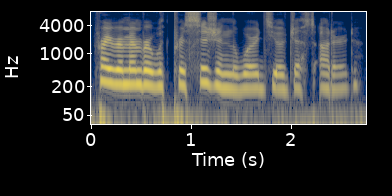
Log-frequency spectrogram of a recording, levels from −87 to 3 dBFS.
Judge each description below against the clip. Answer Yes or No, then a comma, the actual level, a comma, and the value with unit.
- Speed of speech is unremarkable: No, fast, 220 wpm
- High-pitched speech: Yes, high, 200 Hz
